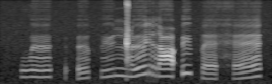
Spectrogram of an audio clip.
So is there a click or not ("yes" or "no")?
yes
